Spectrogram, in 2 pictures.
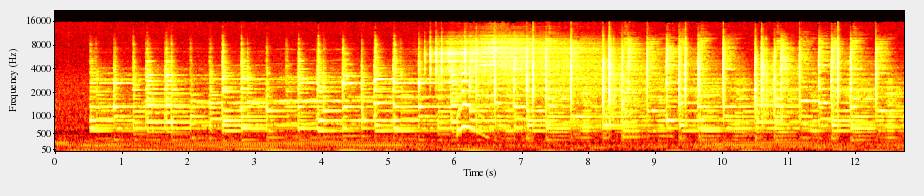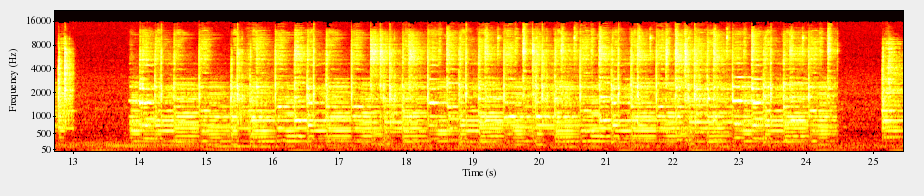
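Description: A phone ringtone plays loudly through Oppo A9 (2020) and Samsung A50s speakers, a bright repeating melody that cuts off briefly midway and then resumes.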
